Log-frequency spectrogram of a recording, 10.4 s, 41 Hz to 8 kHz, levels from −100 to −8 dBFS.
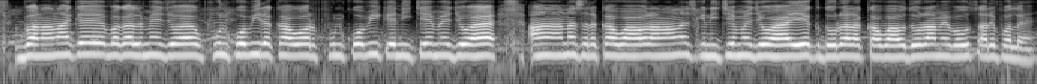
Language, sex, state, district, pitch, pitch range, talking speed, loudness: Magahi, male, Bihar, Gaya, 250 Hz, 240-255 Hz, 230 wpm, -16 LUFS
